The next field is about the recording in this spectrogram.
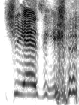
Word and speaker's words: Chiesi: Because it's Chiesi. C-H-I-E-S-I.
